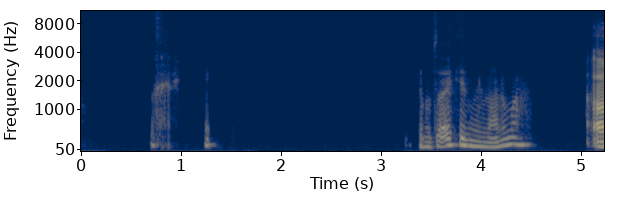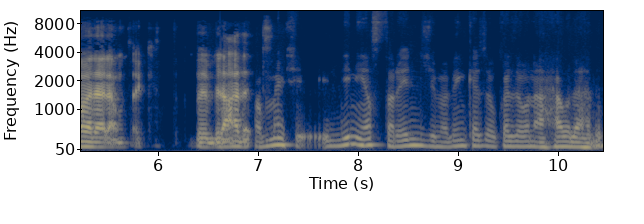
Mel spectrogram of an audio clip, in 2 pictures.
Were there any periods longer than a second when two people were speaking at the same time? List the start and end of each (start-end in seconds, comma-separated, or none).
none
